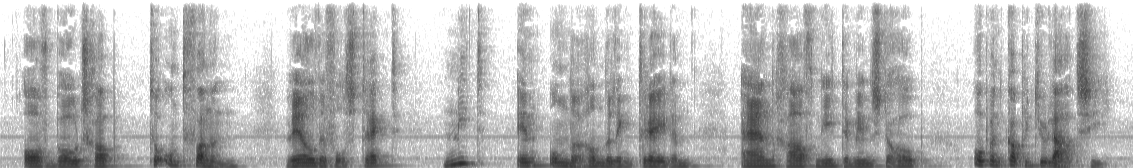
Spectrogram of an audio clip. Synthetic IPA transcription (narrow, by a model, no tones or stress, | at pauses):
ɔfbowtsχɑp | təʔɔntfɑŋən | ʋɪlˠdəvɔlˠstrɛk̚t | nit | ɪnɔndəɹɦɑndəlɪŋtrejdən | ɛnχɑfnit̚dəmɪnstəɦowp | ɔpənkɑpitylaːtsi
